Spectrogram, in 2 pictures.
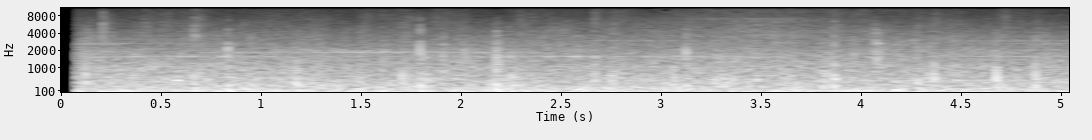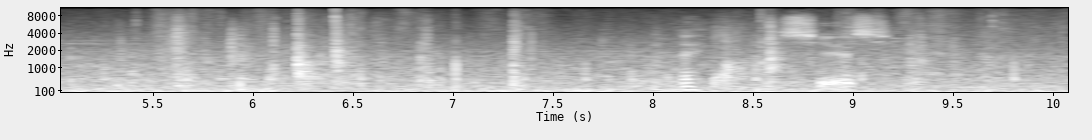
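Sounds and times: city street rumble: 0:00.1 - 0:10.0.

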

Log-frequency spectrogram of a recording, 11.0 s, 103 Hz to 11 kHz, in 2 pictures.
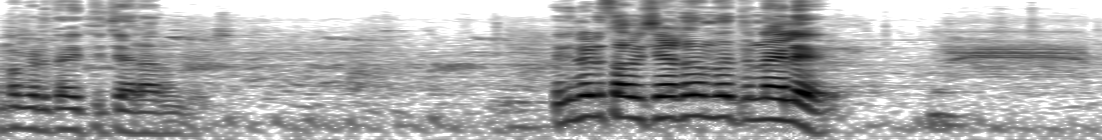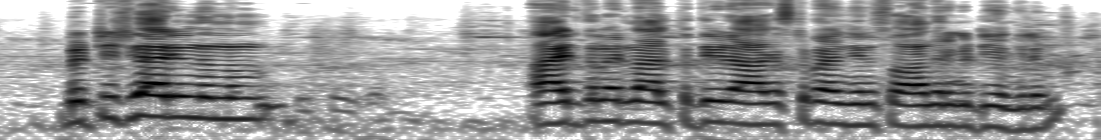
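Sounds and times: faint raspy bird call: 0:04.6 - 0:05.5.

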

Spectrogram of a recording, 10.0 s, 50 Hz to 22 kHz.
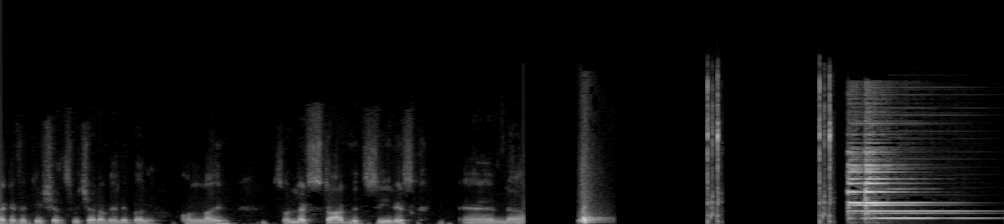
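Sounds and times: bright notification bell: 0:08.5 - 0:10.0.

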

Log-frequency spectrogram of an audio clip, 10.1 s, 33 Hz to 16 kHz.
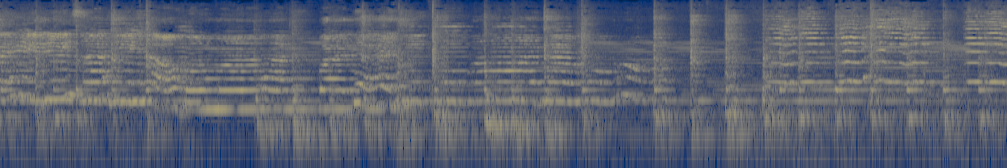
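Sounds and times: violin melody: 0:00.0 - 0:10.0.

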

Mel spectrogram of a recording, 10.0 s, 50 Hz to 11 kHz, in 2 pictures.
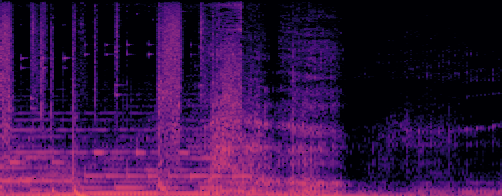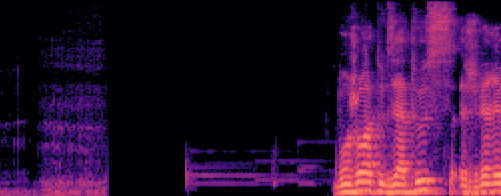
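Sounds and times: lion roar: 0:02.0 - 0:06.1.

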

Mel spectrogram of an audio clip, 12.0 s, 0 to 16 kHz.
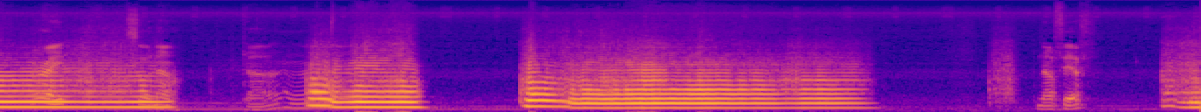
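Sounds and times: trombone notes: 0:00.0 - 0:01.9, 0:02.6 - 0:04.4, 0:05.2 - 0:08.8, 0:11.6 - 0:12.0.

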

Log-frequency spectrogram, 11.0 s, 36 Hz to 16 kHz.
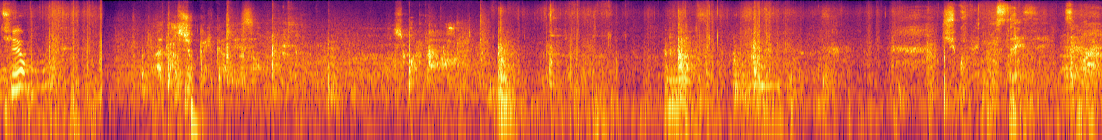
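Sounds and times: hushed voices whispering: 0:03.9 - 0:04.8.

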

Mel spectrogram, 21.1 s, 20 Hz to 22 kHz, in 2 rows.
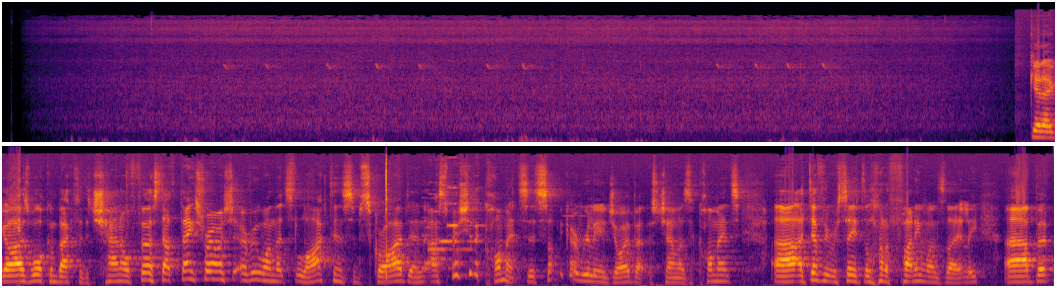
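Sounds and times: faint high chirps: 0:14.8 - 0:15.7.

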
